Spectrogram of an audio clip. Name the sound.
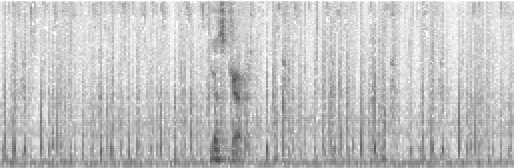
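horse hooves clip-clopping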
